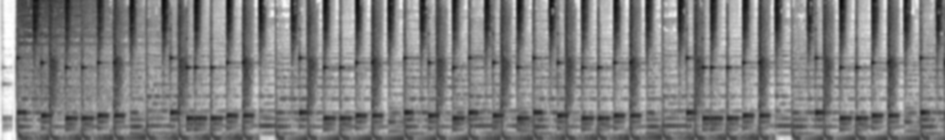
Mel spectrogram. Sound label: marimba remix ringtone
